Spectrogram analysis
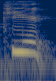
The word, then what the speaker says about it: Ki: It's Books and K-I. So I think it's pronounced Key.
